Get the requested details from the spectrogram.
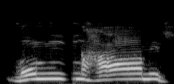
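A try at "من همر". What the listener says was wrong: মুন হামির, হা টান দিচ্ছেন কেন? মুন হামির। হুম, মিম নুন পেশ মুন, হা যাবার হা, মুন মুন হামির, মিম নুন পেশ মুন, হা যাবার হা, মুন হা, মিম রজের মির, মুন হামির।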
